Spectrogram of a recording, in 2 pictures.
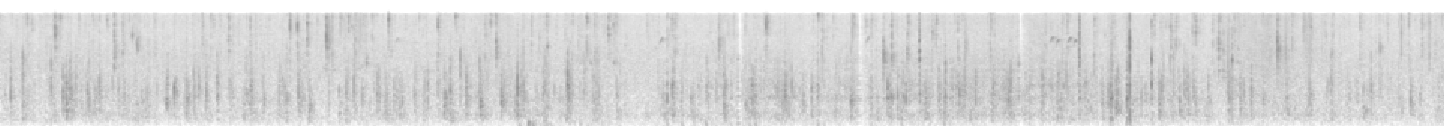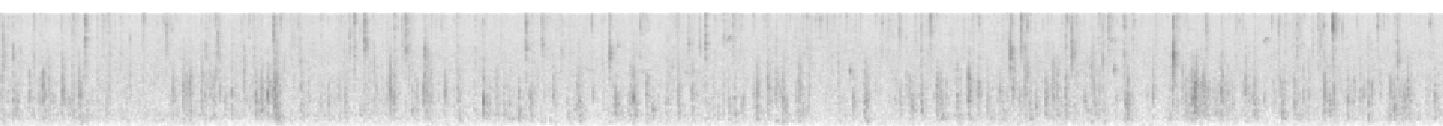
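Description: Steady rain falling, with many separate drops striking close by, a few of them sharper and louder.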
